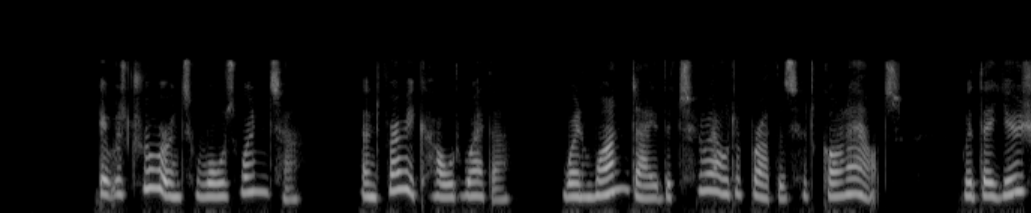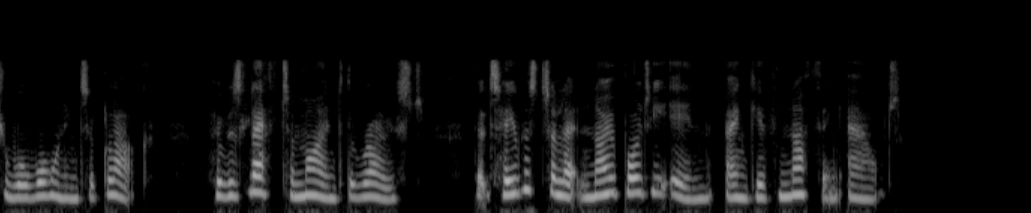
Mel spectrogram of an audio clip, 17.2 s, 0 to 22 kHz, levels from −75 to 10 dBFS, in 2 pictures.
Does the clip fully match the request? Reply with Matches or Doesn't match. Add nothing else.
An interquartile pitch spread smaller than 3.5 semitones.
Doesn't match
